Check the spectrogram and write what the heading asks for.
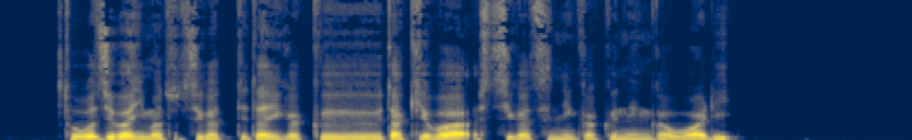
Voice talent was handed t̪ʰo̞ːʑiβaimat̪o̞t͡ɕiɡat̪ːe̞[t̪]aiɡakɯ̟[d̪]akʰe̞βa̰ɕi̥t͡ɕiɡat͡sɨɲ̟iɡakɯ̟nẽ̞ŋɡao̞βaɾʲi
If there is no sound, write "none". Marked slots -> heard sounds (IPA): d̪, d̪

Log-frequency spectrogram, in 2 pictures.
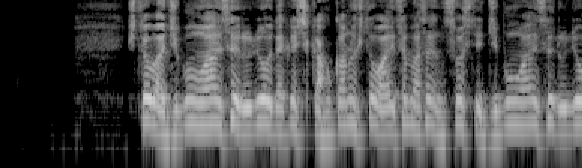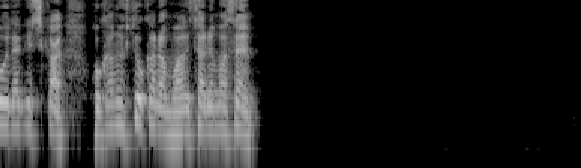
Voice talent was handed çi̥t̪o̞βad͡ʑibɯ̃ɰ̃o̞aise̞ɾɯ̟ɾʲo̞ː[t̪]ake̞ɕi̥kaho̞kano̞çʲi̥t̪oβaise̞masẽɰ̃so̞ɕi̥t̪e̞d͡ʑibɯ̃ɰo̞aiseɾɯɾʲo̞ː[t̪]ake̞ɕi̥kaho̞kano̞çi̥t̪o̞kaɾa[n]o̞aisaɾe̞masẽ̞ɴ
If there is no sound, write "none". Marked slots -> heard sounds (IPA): d̪, d̪, m

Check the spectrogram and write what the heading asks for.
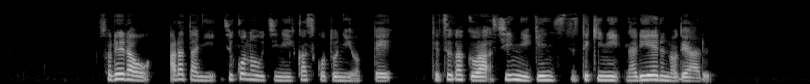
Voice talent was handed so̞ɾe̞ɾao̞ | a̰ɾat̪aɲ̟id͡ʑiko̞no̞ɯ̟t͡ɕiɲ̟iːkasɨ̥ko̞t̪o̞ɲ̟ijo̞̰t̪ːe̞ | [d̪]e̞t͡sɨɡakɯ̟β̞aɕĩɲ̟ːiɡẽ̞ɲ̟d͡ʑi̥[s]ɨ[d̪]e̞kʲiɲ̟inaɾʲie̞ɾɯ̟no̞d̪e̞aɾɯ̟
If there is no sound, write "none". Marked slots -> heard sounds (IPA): t̪, t͡s, t̪

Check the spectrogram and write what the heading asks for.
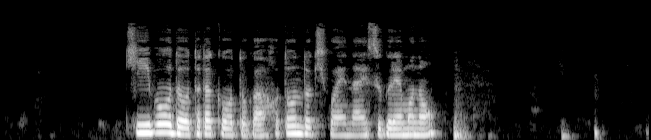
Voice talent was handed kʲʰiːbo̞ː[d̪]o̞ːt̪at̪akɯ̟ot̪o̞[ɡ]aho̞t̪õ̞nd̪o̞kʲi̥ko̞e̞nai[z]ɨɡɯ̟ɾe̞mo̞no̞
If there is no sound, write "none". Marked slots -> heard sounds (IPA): d̪, ɡ, s

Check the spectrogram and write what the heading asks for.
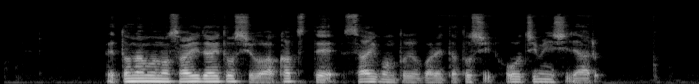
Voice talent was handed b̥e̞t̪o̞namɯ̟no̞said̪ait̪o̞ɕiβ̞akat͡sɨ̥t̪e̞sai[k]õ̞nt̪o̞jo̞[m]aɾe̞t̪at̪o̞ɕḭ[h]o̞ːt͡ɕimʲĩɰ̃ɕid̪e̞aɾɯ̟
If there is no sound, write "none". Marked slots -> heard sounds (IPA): ɡ, b, h

